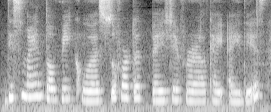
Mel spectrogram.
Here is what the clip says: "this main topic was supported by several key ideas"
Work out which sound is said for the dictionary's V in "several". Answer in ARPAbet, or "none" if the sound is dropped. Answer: F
